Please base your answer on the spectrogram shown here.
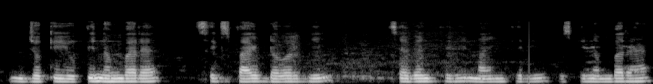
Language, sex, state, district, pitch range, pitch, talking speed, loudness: Hindi, male, Jharkhand, Sahebganj, 135-145 Hz, 140 Hz, 145 wpm, -17 LUFS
